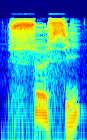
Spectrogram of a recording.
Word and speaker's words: ceux-ci: Same thing with the feminine form, celle-ci, celle-là, alright, and then for the masculine plural, ceux-ci, okay, remember final X is not pronounced, so you get the sound ce, ceux-ci, and then ceux-là.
